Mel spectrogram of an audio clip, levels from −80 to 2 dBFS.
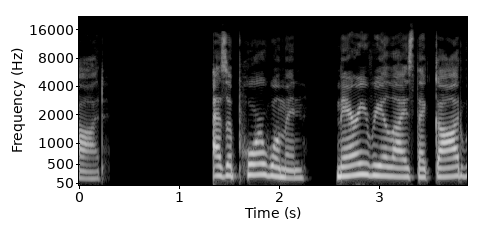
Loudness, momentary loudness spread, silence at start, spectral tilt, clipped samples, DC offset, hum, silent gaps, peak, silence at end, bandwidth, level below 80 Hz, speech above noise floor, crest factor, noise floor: -20 LUFS; 10 LU; 0 s; -5 dB/octave; under 0.1%; under 0.1%; none; none; -2 dBFS; 0 s; 16 kHz; -68 dBFS; over 71 dB; 18 dB; under -90 dBFS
